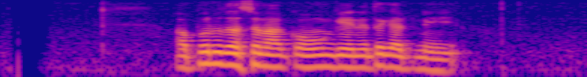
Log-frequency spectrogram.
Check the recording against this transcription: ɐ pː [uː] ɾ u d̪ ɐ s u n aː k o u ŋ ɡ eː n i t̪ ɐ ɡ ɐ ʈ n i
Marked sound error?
yes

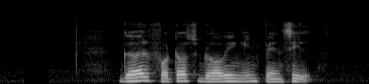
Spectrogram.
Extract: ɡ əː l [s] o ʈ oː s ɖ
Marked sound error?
yes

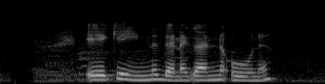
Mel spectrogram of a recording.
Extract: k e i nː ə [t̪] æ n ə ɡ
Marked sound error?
yes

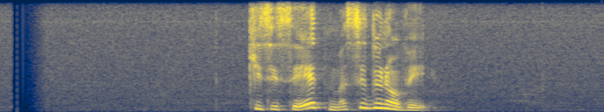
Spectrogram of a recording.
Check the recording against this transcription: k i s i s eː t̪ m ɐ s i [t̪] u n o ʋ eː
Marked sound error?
yes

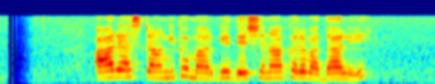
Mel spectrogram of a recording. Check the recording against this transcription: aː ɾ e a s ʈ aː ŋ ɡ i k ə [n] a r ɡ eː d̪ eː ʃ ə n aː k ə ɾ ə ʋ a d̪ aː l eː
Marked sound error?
yes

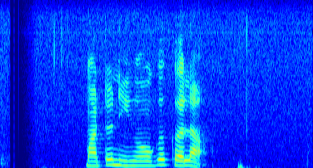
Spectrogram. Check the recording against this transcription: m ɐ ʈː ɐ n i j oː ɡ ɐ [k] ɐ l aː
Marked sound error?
no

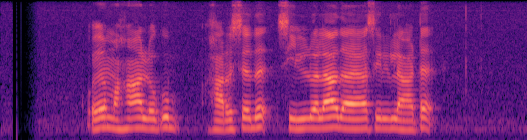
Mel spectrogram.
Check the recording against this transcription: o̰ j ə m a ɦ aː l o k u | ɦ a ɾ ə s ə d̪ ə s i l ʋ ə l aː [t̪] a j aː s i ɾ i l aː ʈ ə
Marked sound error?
yes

